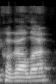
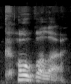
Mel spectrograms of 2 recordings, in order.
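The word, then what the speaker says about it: Covelo: A lot a lot of people say Colla, but it's Kovala.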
